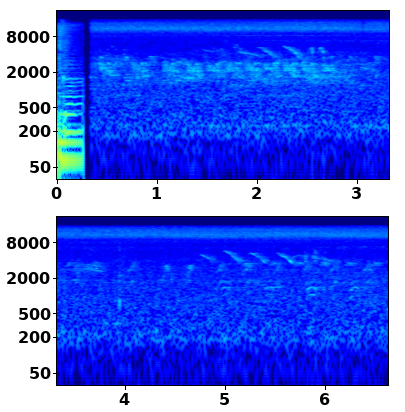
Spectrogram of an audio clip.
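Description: Birds chirping over a steady outdoor background hiss: short, falling chirps in quick runs, one group about two seconds in and another about five seconds in.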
